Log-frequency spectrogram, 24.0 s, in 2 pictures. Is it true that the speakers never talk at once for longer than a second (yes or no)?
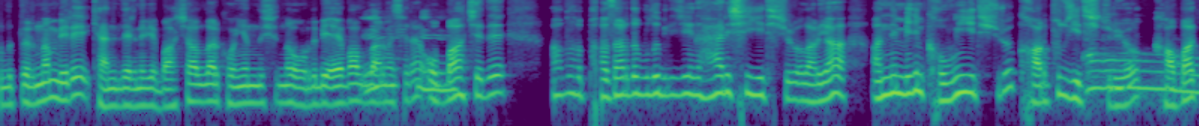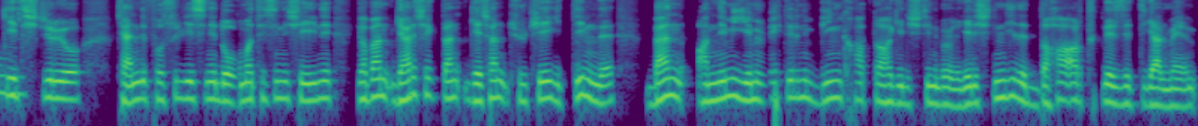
no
